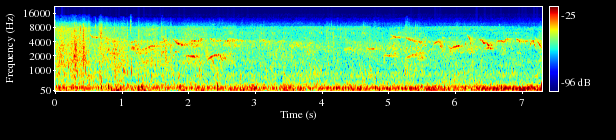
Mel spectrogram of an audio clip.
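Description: Faint birdsong: several birds giving short chirps that rise and fall, scattered throughout, over a low steady background hum.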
